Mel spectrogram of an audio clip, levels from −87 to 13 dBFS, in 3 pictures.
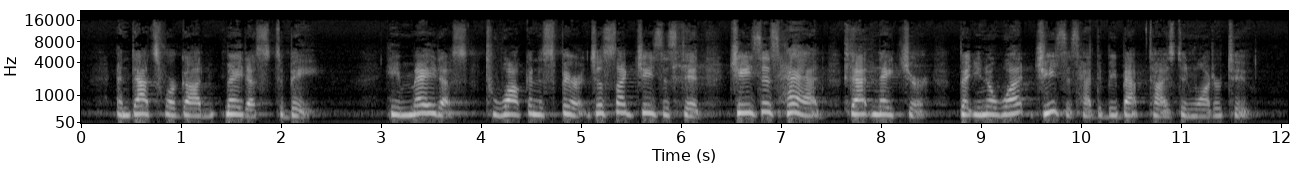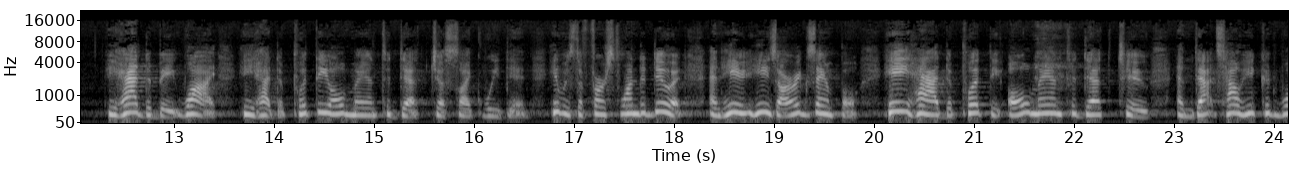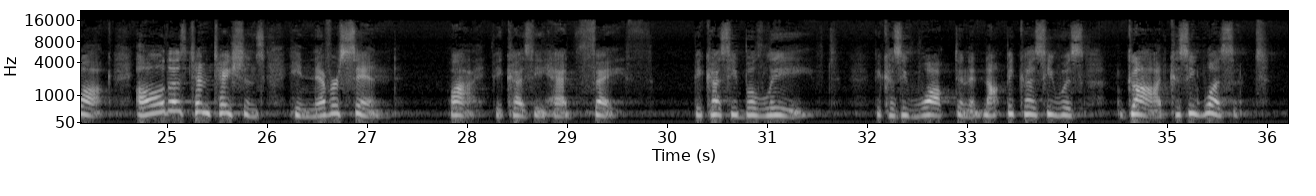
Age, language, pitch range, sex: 60-79, English, 245-300 Hz, female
